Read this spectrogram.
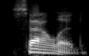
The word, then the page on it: salad: American English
